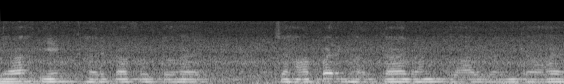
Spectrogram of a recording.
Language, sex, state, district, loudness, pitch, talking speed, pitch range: Hindi, male, Bihar, West Champaran, -18 LUFS, 120 Hz, 160 wpm, 115-125 Hz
